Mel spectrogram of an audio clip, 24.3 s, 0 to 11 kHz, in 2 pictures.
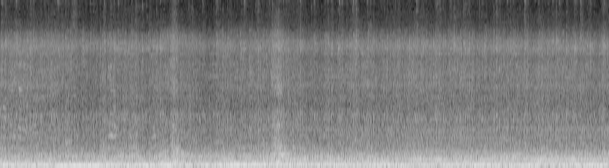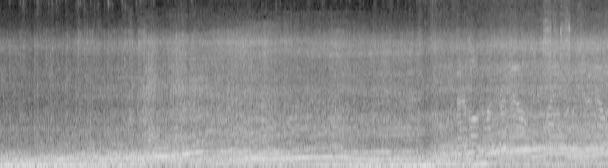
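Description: A 1963 Ford Falcon and a 1972 Ford Maverick, doorslammer drag cars, idle and rev at a drag strip with a loud steady engine drone and rising revs near the end, while an announcer talks over the public address.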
